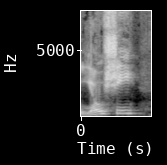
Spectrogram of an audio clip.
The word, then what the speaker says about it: Yoshi: Yassi and Yoshi both are proper pronunciations. It's tomato, tomato, potato, potato.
